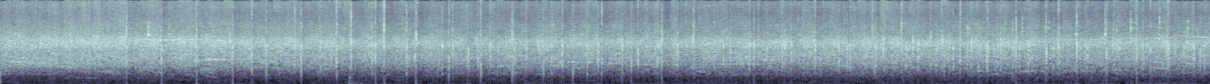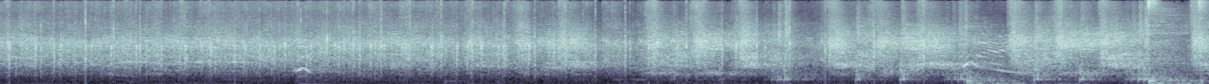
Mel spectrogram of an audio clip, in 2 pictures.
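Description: Theatre audience applauding steadily once a song has ended, with shouts and cheers from the crowd joining in over the last few seconds.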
